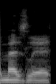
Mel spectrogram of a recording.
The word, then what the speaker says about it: Meslier: he has to do to meslier silent s for him not to be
